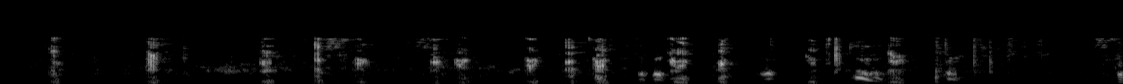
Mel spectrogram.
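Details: Blue Hampshire pigs grunt and oink steadily and busily for eleven seconds, short rough bursts following one another closely, some higher squealing notes mixed in, as the blue-gray domestic pigs are offered grapes.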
